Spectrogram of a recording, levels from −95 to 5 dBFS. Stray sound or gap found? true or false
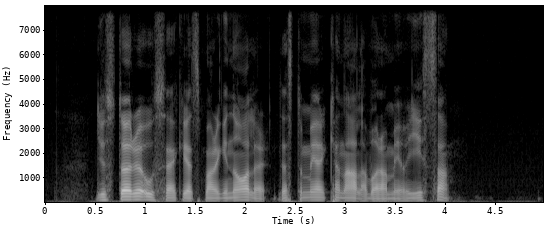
false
